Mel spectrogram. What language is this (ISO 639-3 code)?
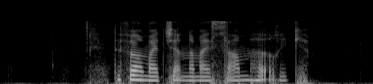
swe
